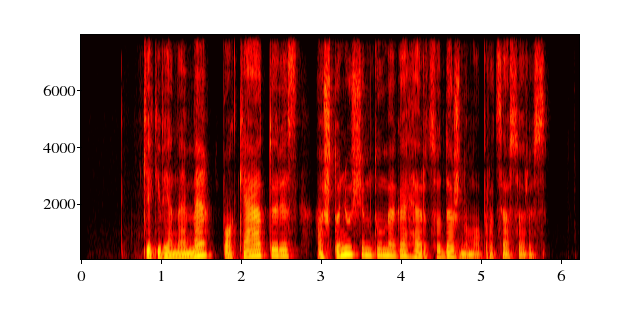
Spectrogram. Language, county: Lithuanian, Kaunas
